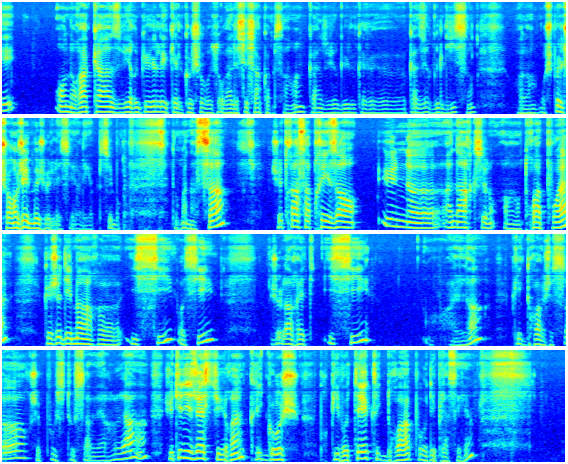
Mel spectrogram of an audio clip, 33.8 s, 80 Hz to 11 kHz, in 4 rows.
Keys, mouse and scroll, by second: 0.4-1.5 drag, 4.1-6.1 scroll up 1, 6.1-6.8 scroll up 1, 9.0-9.7 scroll down 2, 9.7-10.7 right drag, 10.6-11.3 scroll down 2, 14.1 click, 15.7 click, 19.6 click, 22.2 click, 23.5 click, 24.7-27.6 drag, 29.4-30.6 drag, 32.9 right click.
